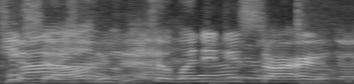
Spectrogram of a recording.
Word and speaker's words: Ixchel: Will you say your name for me so I can pronounce it correctly? It's Ixchel. Ixchel.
